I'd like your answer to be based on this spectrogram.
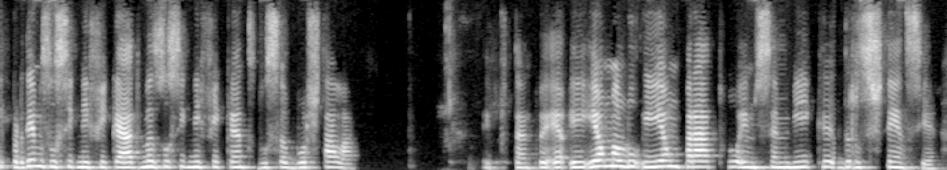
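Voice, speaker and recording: A woman with a Mozambican Portuguese accent, speaking as a guest in an academic debate, digressing and correcting herself as she goes. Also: on the high side. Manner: digressive, self-correcting, asks rhetorical questions. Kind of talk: conversational academic talk.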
